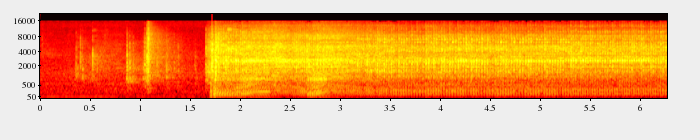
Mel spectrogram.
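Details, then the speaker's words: Stihl FS 55 two-stroke trimmer that would not start because of too much oil in the fuel mix, run on fresh fuel; a few sputters, then a steady high-pitched buzz once it has warmed up. "все работает маленькой бы работала тепленькие стала пробую еще раз"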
